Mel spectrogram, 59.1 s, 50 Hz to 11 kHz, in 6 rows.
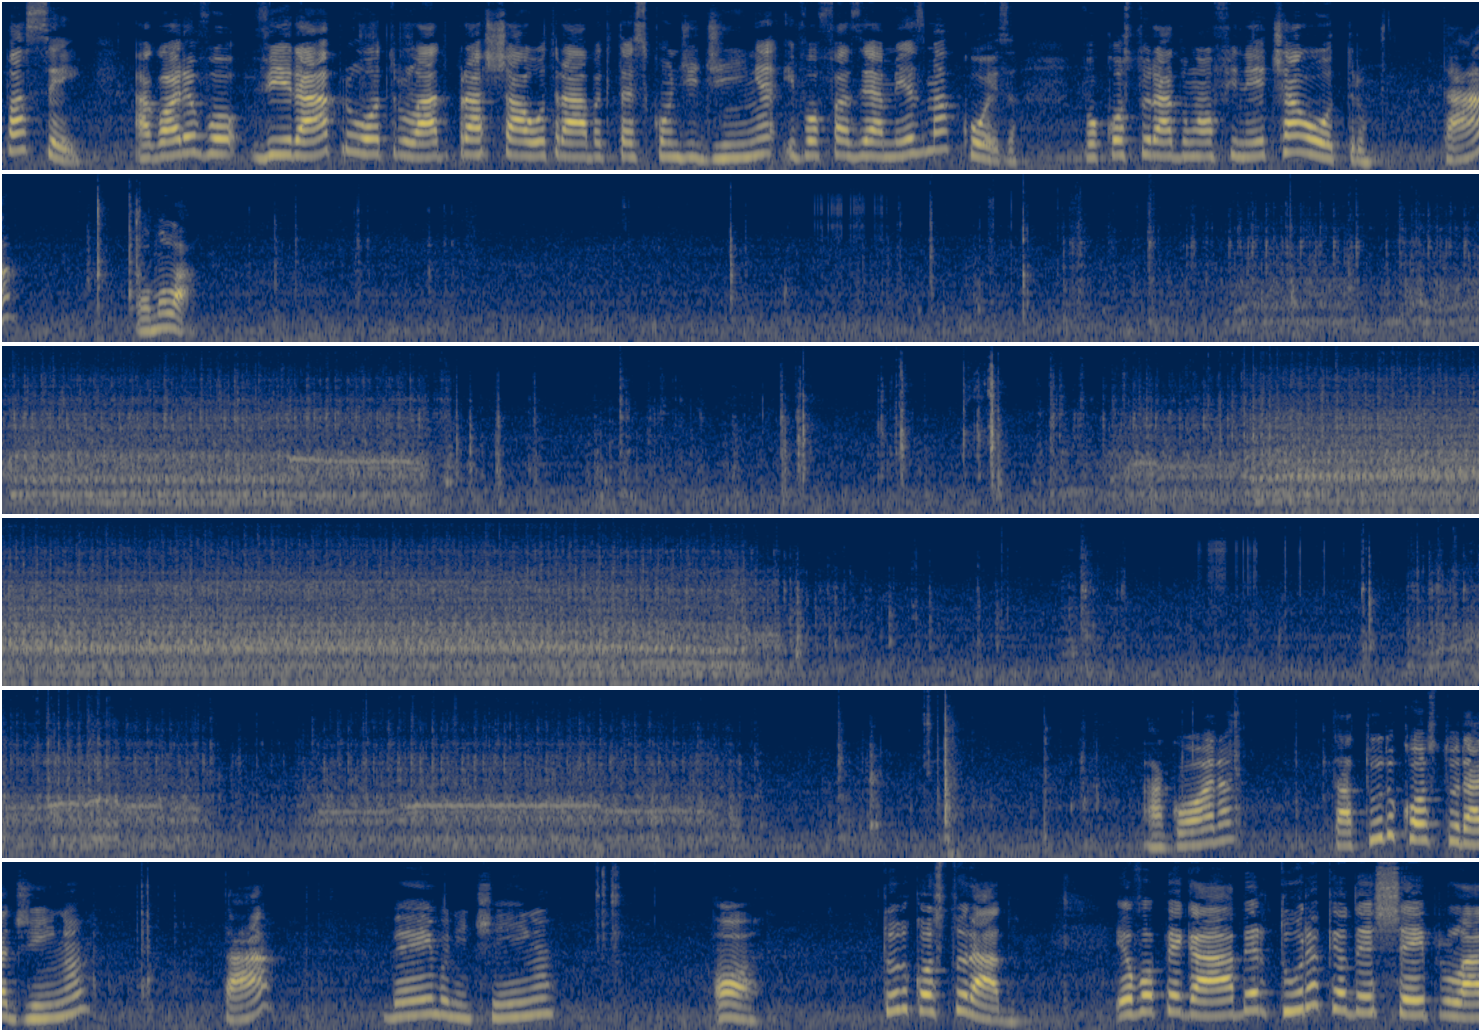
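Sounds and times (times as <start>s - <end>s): sewing machine stitching: 16.9s - 22.9s, 26.6s - 35.2s, 38.9s - 44.5s.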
